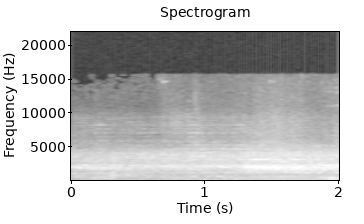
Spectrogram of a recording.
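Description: Steady low rumble of background room noise with a faint hum, no distinct event. A shouted word begins right at the end.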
